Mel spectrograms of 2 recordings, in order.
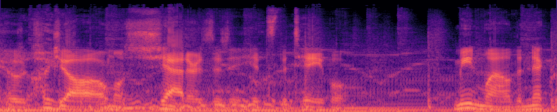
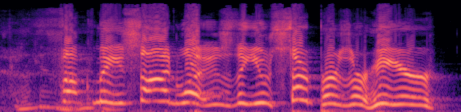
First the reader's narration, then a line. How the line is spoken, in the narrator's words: Someone shouts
